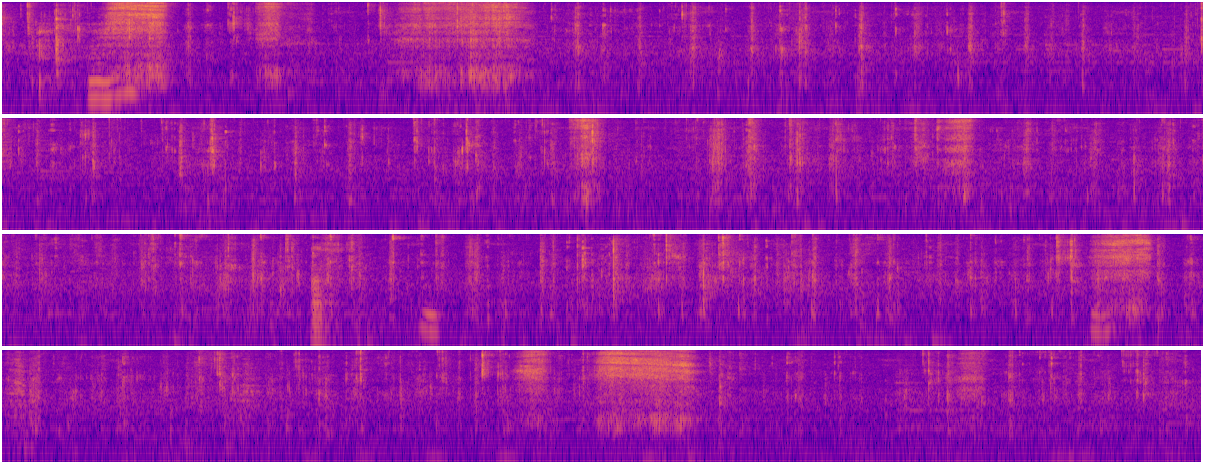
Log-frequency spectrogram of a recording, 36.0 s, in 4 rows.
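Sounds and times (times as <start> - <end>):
biting and chewing: 0.0 - 36.0
slurping noodles: 0.7 - 4.0, 30.8 - 32.4.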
